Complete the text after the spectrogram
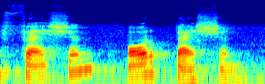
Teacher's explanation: यहाँ पर जो फर्स्ट सिलेबल्स हैं वो स्ट्रेस्ड हैं, ठीक है. जैसे एफ़ और पी, ये दोनों स्ट्रेस्ड हैं, आपको ज़ोर लगाकर बोलना पड़ेगा इन्हें.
